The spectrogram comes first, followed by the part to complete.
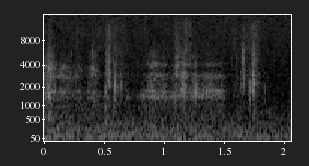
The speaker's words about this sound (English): I'm going for a walk by myself, which is something that I have not done in a long time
